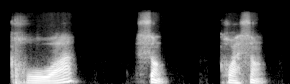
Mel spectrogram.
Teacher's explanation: Donc, croissant, et c'est un peu nasal, d'accord? Croissant, voilà. Avec la nasalisation.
